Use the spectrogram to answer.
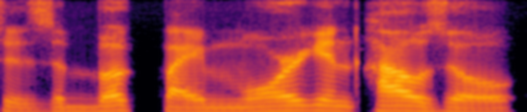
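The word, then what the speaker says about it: Housel: And one of my favorite books is a book by Morgan Hzo. It's called The Psychology of Money. In Morgan's last name is spelled h o u s eel.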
